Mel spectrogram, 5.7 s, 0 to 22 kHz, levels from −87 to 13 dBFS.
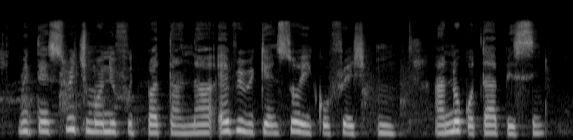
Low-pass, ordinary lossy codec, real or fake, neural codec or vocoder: none; none; real; none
